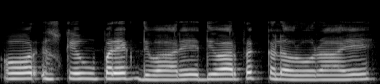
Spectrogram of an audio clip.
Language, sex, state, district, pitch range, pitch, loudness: Hindi, female, Uttar Pradesh, Saharanpur, 225-260 Hz, 245 Hz, -15 LUFS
